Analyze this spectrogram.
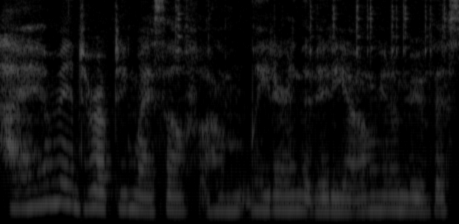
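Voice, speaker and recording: A fairly quick pace over noticeable background noise. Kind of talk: ASMR whisper ramble. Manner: whispered; casual, rambling.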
